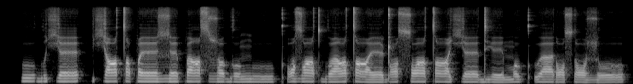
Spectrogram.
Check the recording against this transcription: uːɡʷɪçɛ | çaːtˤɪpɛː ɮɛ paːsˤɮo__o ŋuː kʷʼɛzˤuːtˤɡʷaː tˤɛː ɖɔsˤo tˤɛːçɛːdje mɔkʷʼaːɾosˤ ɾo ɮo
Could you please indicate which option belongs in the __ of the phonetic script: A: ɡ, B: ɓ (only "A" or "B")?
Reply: A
